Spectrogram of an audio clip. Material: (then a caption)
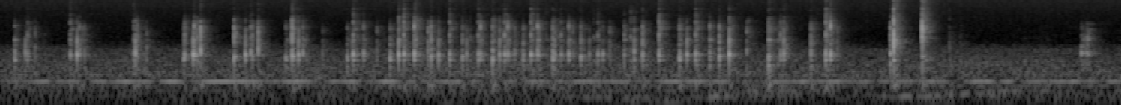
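Plastic. Long fingernails tap rapidly on the blue lid and sides of a small, empty-looking translucent plastic food container. The taps are short, dry, midrange clicks with almost no ring, some quick and clustered, others spaced apart. A steady low hum sits underneath throughout.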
